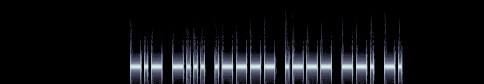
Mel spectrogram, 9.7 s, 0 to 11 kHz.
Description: Morse code, heard as a keyed tone, about 17 wpm, 700 Hz. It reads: KB1JGN
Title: USA Call Signs - 6 Characters - Repeated 3x - 17wpm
